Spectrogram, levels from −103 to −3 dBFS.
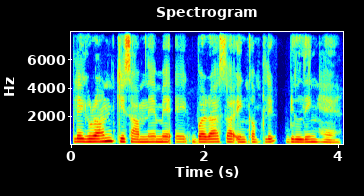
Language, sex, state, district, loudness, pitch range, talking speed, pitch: Hindi, female, Arunachal Pradesh, Papum Pare, -16 LUFS, 185-205 Hz, 145 wpm, 190 Hz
